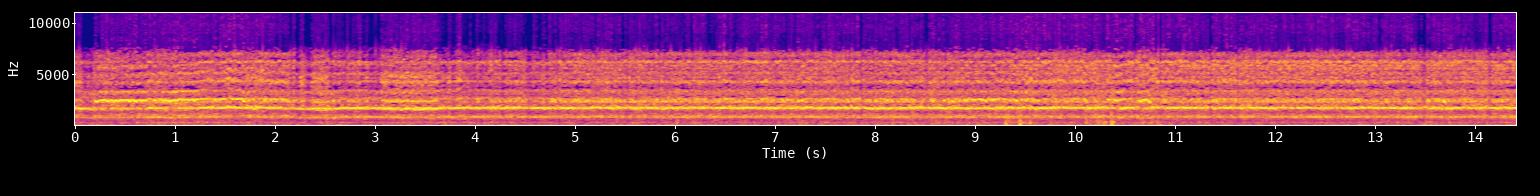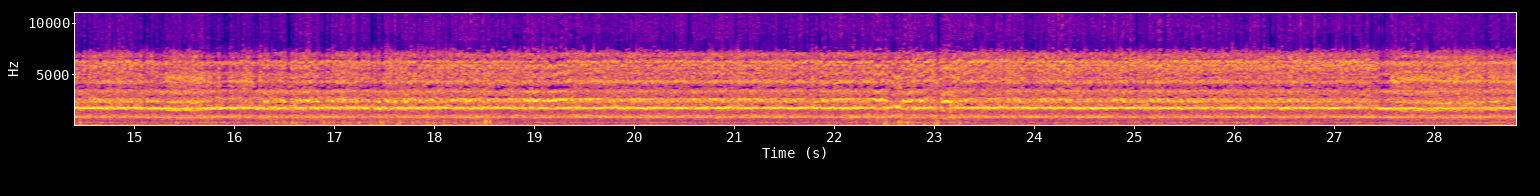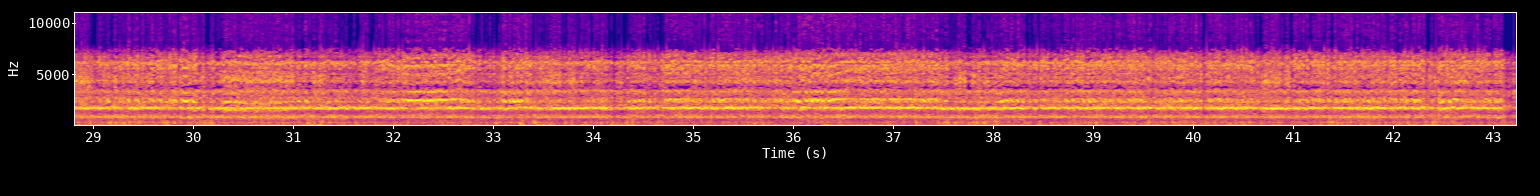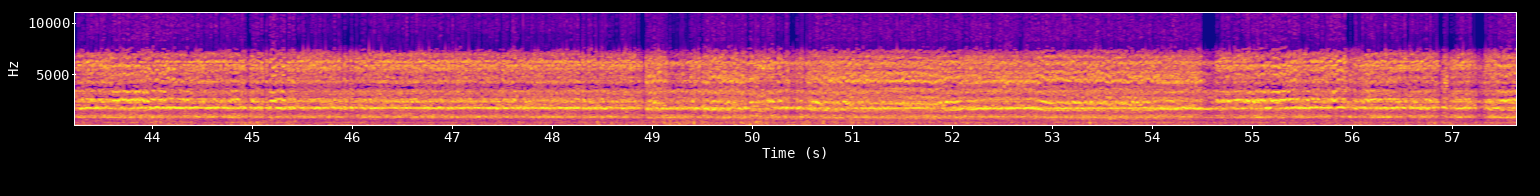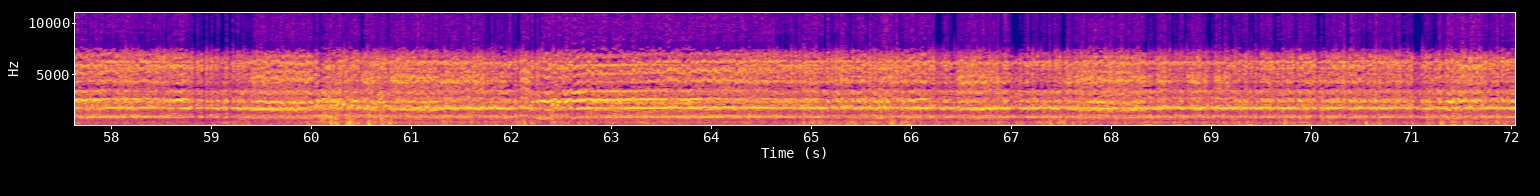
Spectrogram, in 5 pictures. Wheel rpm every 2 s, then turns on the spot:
220, 220, 230, 230, 230, 230, 230, 230, 230, 230, 230, 230, 230, 230, 220, 230, 220, 230, 230, 230, 230, 230, 230, 230, 230, 220, 220, 220, 230, 230, 230, 220, 230, 230, 230, 230.
none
